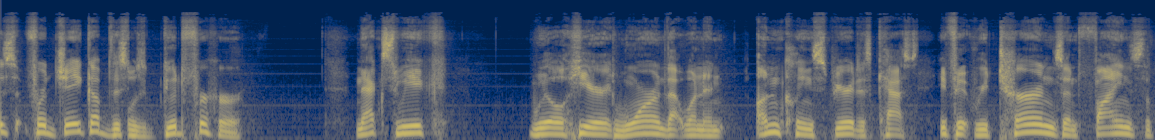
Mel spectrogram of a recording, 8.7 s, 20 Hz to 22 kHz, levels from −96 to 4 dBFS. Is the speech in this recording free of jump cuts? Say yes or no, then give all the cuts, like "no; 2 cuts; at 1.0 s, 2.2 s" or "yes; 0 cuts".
no; 3 cuts; at 1.0 s, 4.6 s, 6.9 s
